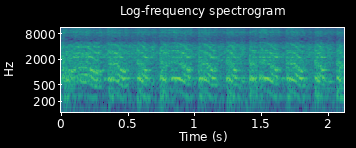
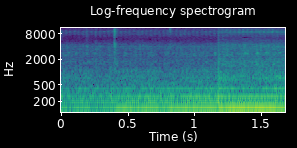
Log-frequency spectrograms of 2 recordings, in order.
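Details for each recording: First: 1986 Toyota van that sat about 5 years, new starter just fitted, cold day, starting fluid used, spark confirmed: steady regular cranking about two seconds, stops without catching; crank no start, owner suspects fuel pump not delivering fuel. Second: 1986 Toyota van, sitting five years, after battery terminal replacement, in gear: smooth, even low idle at about 900 rpm, normal temperature, no knocks or misses; low on power steering fluid.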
